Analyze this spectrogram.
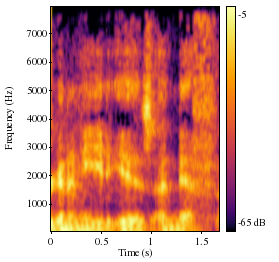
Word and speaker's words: NIF: The first thing you're going to need is a NIF, or NIF, as it's pronounced here, your tax ID number, your personal tax ID number, to be able to get the ball rolling.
